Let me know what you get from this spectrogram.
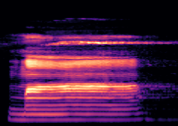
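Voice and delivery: মা drawn out on a level pitch; long, even-pitched মা; flat first tone. Shown as a demonstration. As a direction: take time over মা, no rise or fall. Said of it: "flat tone".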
